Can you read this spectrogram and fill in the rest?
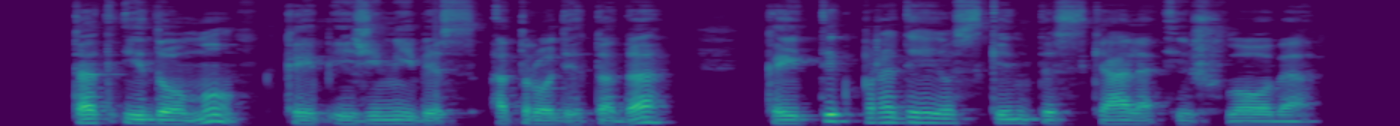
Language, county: Lithuanian, Marijampolė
